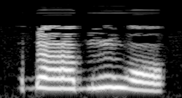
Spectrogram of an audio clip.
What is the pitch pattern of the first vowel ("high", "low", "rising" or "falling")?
high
